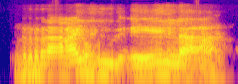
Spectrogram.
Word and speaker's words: Rayuela: Rayuela. All right, everybody try that. You got to roll your R's.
